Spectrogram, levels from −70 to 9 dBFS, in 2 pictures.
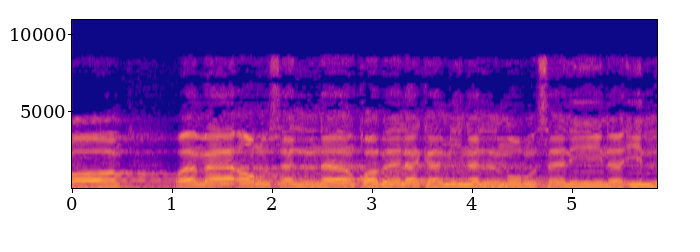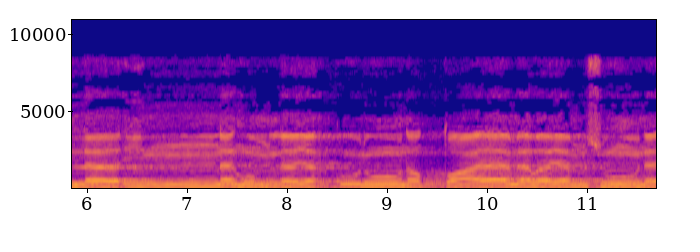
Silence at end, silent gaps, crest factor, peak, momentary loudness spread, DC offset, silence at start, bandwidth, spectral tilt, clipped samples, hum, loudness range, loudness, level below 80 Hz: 0 s; none; 10 dB; -2 dBFS; 4 LU; 1%; 0 s; 9 kHz; -6 dB/octave; under 0.1%; none; 1 LU; -13 LUFS; -50 dBFS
